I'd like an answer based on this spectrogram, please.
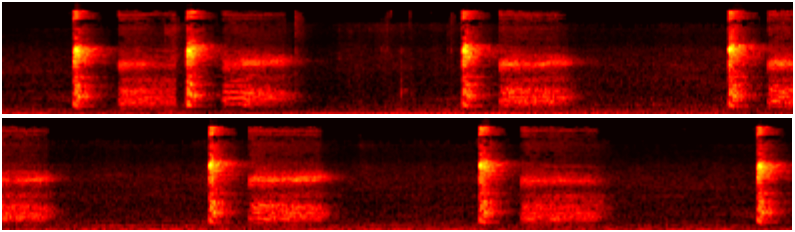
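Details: A Tokay gecko repeats its harsh, frightening-sounding call: abrupt percussive bursts, sometimes doubled, each trailing into a raspy drawn syllable, at about two-second intervals against low background hum.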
